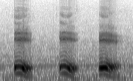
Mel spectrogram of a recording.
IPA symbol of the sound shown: ɪ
